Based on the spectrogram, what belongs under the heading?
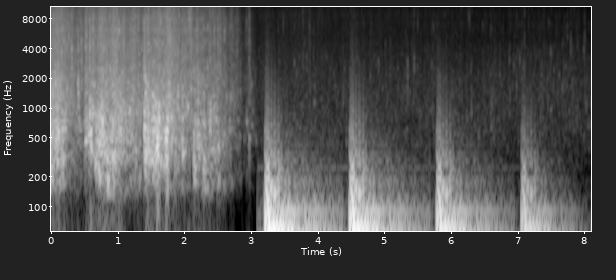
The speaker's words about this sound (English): I heard the splash as it returned across the river, and the sound died away into the distance, in the direction from which it had come.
